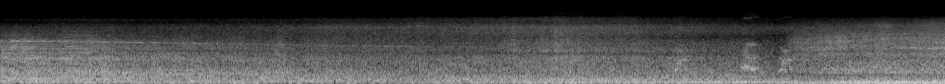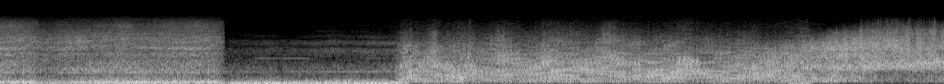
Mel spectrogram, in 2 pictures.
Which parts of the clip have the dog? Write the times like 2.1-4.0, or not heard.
6.7-8.1.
